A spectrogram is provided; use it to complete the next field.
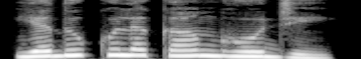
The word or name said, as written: ಯದುಕುಲಕಾಂಭೋಜಿ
